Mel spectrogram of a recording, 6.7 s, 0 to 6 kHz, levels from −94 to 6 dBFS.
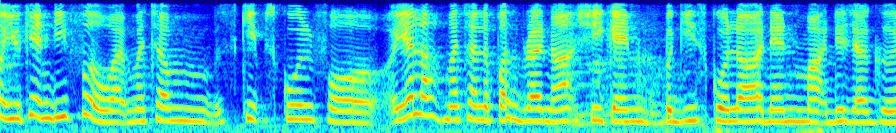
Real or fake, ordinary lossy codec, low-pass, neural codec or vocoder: fake; none; 5.4 kHz; vocoder, 44.1 kHz, 128 mel bands, Pupu-Vocoder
